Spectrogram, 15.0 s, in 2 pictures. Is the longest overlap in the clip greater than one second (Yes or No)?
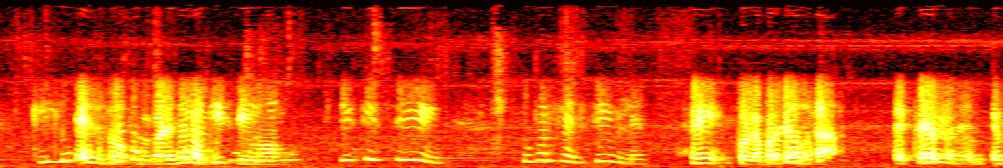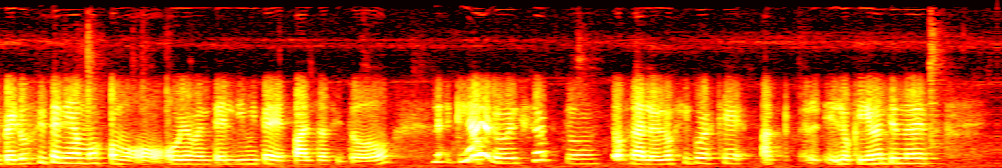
Yes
